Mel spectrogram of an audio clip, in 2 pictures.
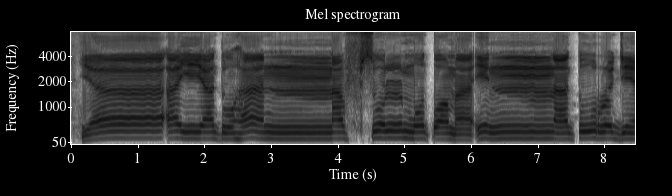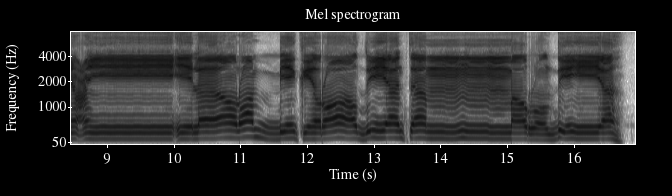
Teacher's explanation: Langsung ke huruf ro ya. Tentunya ro-nya ini menjadi ro yang tebal karena didahului dengan dhammah.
